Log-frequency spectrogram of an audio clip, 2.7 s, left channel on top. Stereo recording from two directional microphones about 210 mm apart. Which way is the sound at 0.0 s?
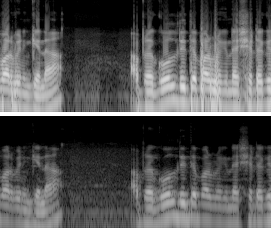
50° left (ahead or behind).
